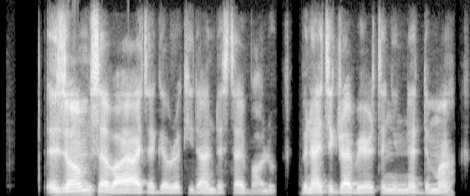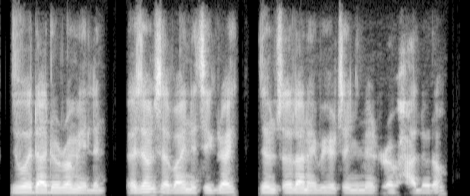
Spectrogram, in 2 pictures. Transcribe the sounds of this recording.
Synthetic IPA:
ʔɨzo̞msɐβajajt̪ʰɐɡɐβɾɐkʰid̪and̪ɐst̪ʰajɪbːahalu | bɨnajt̪ʰɨɡɾajbɨheɾt̪ʰɐɲːɨnːɐt̪̚d̪ɨmːa | zɨwɔd̪ad̪ɐɾo̞mjɛlːɐn | ʔɨzo̞ms̬ɐβajnɨt̪ʰɨɡɾaj | zɐmt͡sʼɨlanajbɨhɾt̪ʰɐɲːɨnːɐt̪ɾɐβħa̰lːod̪o

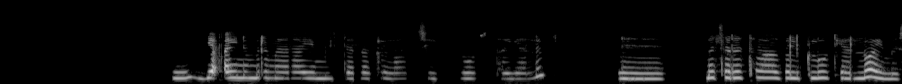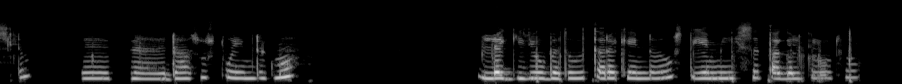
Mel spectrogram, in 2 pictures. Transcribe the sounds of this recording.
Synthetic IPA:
jɛʔajnmɨɾməɾajɛmːid̪̥ːərːəɡlat̪seɡizewst̪ʰajːalːət͡ʃː | əsəɾət̪ʰəaɡəlɡɨlo̞t̪jalːəwajməslɨm | bəd̪aswʊst̪ʼwɔjɪmd̪əɡmo̞ | ləɡize̞wbət̪ʰəwɔt̪ʼːəɾəkʰe̞nd̪awʊst̪ʼjɛmːisət̪ʼːaɡəlɡɨlo̞t̪nəw

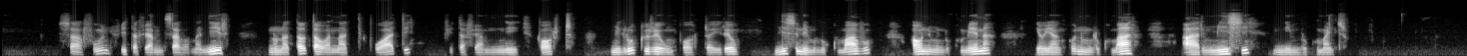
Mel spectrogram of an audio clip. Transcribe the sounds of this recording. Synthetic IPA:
sav̥uni̥vit̪afeaminiz̥avəmaniɾi̥ | nunat̪awt̪awanat̪̚i̥b̥uat̪i | v̥it̪av̥eaminib̥ɔɾʈ͡ʂə̥ | milukiɾewmib̥ɔɾʈ͡ʂəiɾew | misinimilukumavu | awnimilukumenə | ewianikunimilukumaɾə | aɾimisi | nimilukumajnt͡su̥

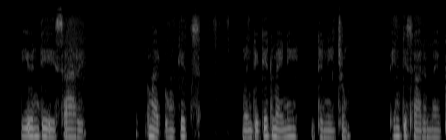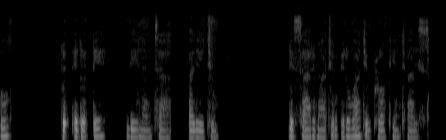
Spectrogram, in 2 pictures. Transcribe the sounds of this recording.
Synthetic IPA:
jondɛsaɾɛ | ɗmaɾɗumɡɛt | nɔndɛɡɛtmajni | d̥anid͡ʒum | ɓendisaɾɛmajbɔ | d̥ɔɗːɛdɔɗːɛ | bɛnantʰa | baled͡ʒum | ndɛsaɾɛmad͡ʒumɓɛ̰ɗɔwatibɾɔkʰintʰajs

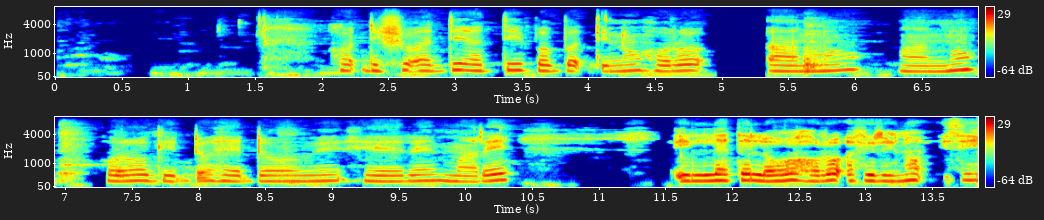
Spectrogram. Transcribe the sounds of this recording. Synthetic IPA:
hɔɗːɪʃʊɐd̪ːɪɐd̪ːɪbɐbːɐt̪ʼːɪnɔɦɔɾɔ | aːnːɔaːnːɔhɔɾɔɡɪd̪ːɔɦeːd̪ːɔwɛheːɾɛmɐɾɛ | ɪlːɛt̪ɛlɔwɔɦɔɾɔʔɐfɪɾɪnɔɪsɪ

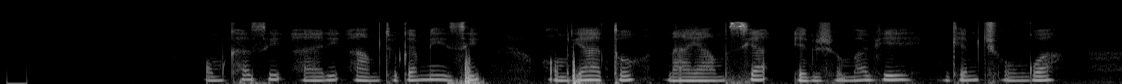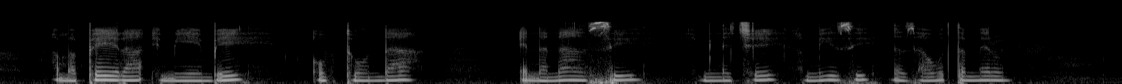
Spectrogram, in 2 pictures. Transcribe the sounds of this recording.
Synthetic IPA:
o̞mukʰaziaɾiʔahamutoɡamiːzi | o̞̰muɾjaːtʰo̞najaːmbusja | e̞βiʒumaβje̞ | ŋkʰe̞ːmicuːŋɡwa | mape̞ːɾae̞mije̞ːmbe̞ | o̞βutʰuːnda | ḛnanaːsi | emine̞ce̞amiːzinazawotameɾo̞ni

